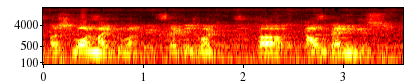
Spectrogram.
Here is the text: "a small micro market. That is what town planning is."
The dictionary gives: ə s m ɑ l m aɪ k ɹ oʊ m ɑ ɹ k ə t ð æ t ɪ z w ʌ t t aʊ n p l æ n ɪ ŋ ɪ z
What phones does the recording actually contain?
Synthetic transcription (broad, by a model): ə s m ɑ l m aɪ k ɹ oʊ m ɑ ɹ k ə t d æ t ɪ z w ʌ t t aʊ n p æ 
